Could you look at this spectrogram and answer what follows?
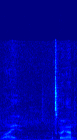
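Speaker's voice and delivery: ordinary delivery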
